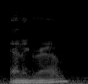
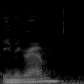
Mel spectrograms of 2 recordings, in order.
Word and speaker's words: Enneagram: go episode number seven e is for anagram or enneagram enneagram there we go i call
